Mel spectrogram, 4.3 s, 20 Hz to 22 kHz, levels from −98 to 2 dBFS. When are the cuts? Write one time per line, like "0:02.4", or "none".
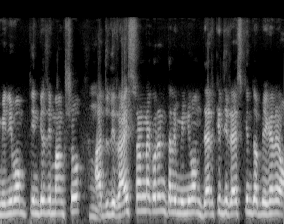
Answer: none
